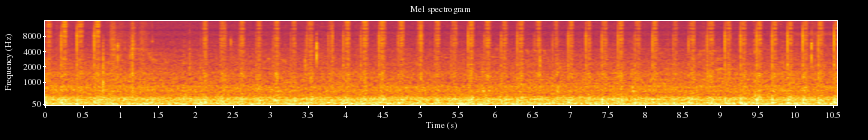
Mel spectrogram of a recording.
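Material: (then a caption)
Paper. A blue mechanical pencil's graphite tip scratches short strokes across a flat white drawing paper sheet along the fur edge of a drawing. Quick, soft scratchy ticks repeat steadily over a low, constant rumbling bed at a quiet, even level.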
